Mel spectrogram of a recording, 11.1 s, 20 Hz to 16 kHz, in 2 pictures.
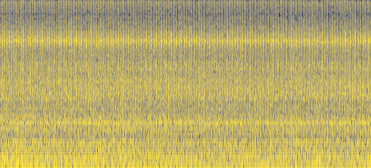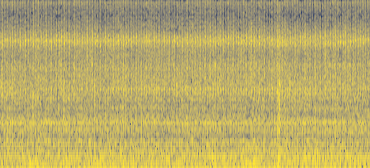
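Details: Mitsubishi L300 diesel, about 2011, during injection pump adjustment (screw turned about three turns) as the engine warms: harsh clattering idle with irregular knocks about twice a second over hiss; knocking rough idle, somewhat improving.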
